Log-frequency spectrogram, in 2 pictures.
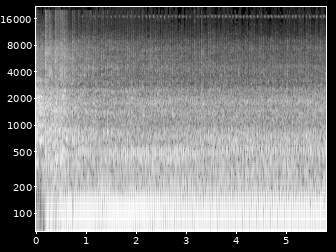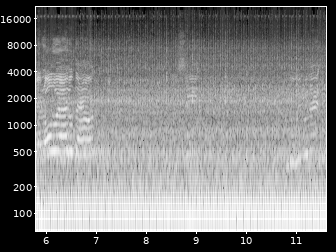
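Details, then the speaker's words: Farmall M tractor with open exhaust after a carburettor rebuild, at idle. Soft, uneven "flubbling" beat instead of a crisp one; the idle mixture is too rich. "See how it's kind of flubbling there? It's a little too rich."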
